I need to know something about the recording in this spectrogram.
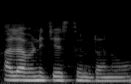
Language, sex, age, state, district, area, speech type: Telugu, female, 30-45, Andhra Pradesh, Sri Balaji, rural, spontaneous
